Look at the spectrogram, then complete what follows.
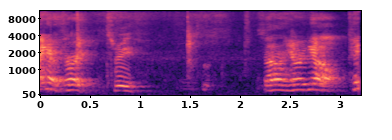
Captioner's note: voiceover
